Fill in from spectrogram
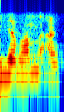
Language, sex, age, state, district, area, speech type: Hindi, female, 60+, Uttar Pradesh, Azamgarh, rural, conversation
